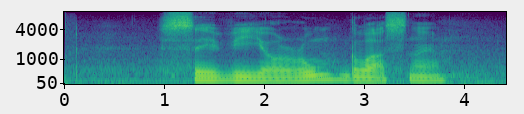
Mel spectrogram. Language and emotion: Russian, neutral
